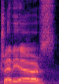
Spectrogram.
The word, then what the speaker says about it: Trevieres: This is mission 1 of the Normandy campaign, and it's titled Trevieres Offensive. Yeah, I'm sure that S at the end is silent, Grant. Sounds like a French kind of thing. Trevieres Offensive.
